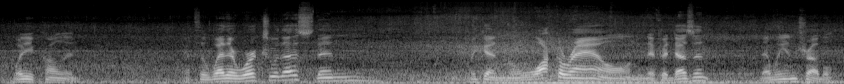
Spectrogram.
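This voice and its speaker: The speech moves at a fairly slow pace with long, frequent pauses. Noticeable background noise is present. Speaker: walking tour vlogger. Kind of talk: casual vlog narration. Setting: outdoors, walking in light rain. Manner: louder than normal.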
